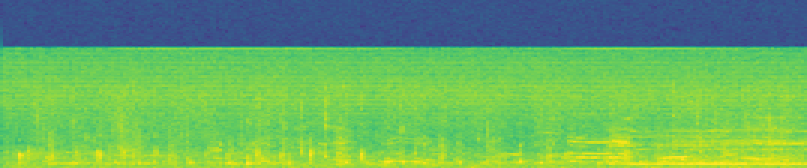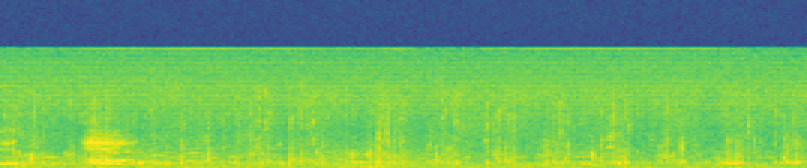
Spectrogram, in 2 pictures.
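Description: A large crowd cheers and calls out outdoors.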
